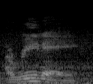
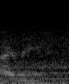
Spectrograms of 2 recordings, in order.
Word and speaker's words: Irene: from Irene I I I don't know how they pronounce it in Israel I mean in Brazil uh a Renee a Renee not Irene I always want to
